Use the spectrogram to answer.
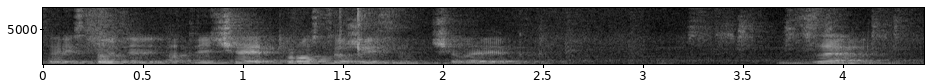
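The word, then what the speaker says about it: ζῆν: Дзен. Не пугайтесь, читается как дзен.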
